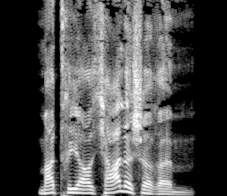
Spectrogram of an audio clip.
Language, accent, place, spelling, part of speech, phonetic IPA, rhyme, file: German, Germany, Berlin, matriarchalischerem, adjective, [matʁiaʁˈçaːlɪʃəʁəm], -aːlɪʃəʁəm, De-matriarchalischerem.ogg
- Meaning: strong dative masculine/neuter singular comparative degree of matriarchalisch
